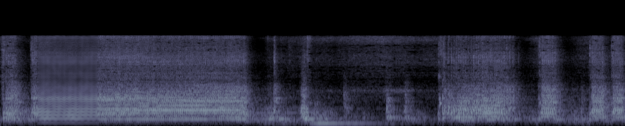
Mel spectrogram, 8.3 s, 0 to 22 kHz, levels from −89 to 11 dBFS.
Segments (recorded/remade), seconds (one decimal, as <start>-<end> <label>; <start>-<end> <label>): 0.0-0.5 recorded; 0.5-1.3 remade; 1.3-8.3 recorded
